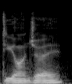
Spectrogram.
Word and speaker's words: Dxvndre: But, So my name is actually pronounced Dxvndre.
